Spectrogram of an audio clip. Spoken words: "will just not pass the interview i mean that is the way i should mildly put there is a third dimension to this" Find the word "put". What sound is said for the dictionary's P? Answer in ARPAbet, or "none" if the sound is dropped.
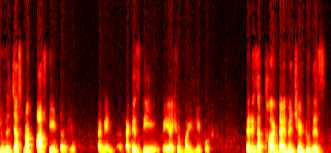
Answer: P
